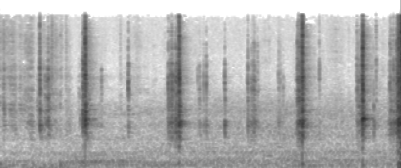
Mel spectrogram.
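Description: A green, hollow, palm-sized plastic crocodile dentist toy with white teeth, held in both hands, is tapped and clicked with the fingertips and nails. Several short, bright plastic clicks and taps ring out, the loudest as sharp ticks with a brief, dry decay and a faint low hum between them.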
